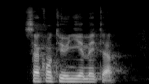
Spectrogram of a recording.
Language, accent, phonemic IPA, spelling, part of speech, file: French, France, /sɛ̃.kɑ̃.te.y.njɛm e.ta/, 51e État, noun, LL-Q150 (fra)-51e État.wav
- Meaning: fifty-first state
